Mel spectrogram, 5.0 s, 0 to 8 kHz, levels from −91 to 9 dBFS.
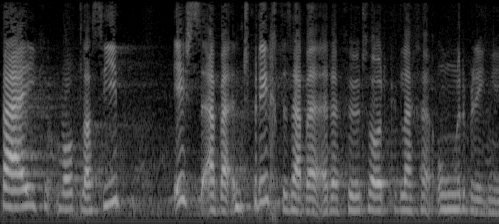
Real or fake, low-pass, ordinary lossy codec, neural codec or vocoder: real; none; none; none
